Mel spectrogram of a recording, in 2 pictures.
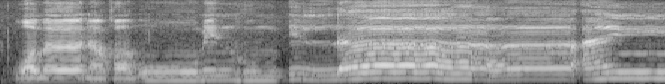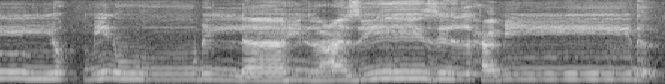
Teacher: میم ساکن کے بعد حرف با اور میم کے علاوہ حرف حمزہ ہے تو یہاں پر اظہار شفوی ہوگا یعنی غنہ نہیں کریں گے بلکہ میم ساکن کو ظاہر کر کے پڑھیں گے · نون ساکن کے بعد یا حروف ینملون میں سے ہے تو یہاں پر ادغام مع الغنہ ہوگا یعنی غنہ کر کے پڑھیں گے۔ حمزہ ساکن ہے تو اس کو جھٹکا دے کر پڑھیں گے · واو ساکن سے پہلے پیش ہے تو واو مدہ، ایک الف ان 2 حرکات کے برابر کھینچ کر پڑھیں گے۔ نون ساکن کے بعد ہا حروف حلقی میں سے ہے تو یہاں پر اظہار ہوگا یعنی غنہ نہیں کریں گے بلکہ نون ساکن کو ظاہر کر کے پڑھیں گے۔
